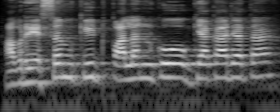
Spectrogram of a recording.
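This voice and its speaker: A man with a Bihari Hindi accent teaching exam-prep quiz answers, often dropping low and quiet for "keep this in mind". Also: steady tone, normal speed. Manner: repeats "ye dhyan rakhna hai" with a low, quiet drop.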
